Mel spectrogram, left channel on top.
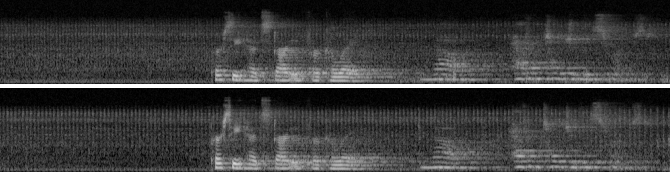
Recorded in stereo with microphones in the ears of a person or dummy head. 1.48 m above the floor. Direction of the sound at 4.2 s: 70° right (ahead or behind).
